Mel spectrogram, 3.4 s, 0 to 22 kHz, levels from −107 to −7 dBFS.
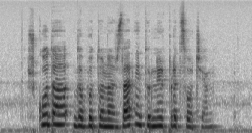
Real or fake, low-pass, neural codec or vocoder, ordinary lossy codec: real; none; none; none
